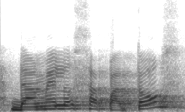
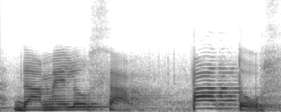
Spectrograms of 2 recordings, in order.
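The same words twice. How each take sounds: First: "zapatos" stressed on the last syllable, TOS, slowly and rising; falsche Endbetonung. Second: "zapatos" slowed right down, stress on the middle PA; Betonung auf PA. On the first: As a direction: wrongly push the final TOS of "zapatos" upward. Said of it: "con el tips que les doy". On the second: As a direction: stretch the stressed PA in "zapatos", then fall. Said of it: "Sí". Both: Shown as a demonstration.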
